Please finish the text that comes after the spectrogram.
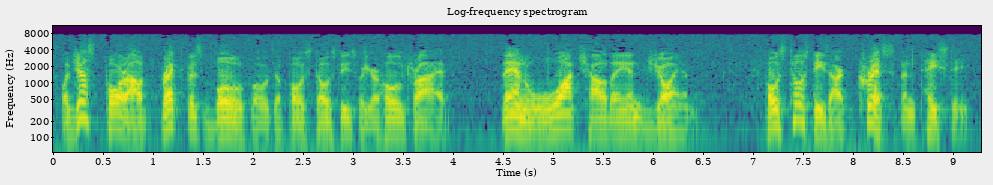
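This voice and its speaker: A man's voice: low voice, slightly rough. A man delivering a folksy, emphatic 1950s radio commercial as announcer. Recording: muffled old radio recording.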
